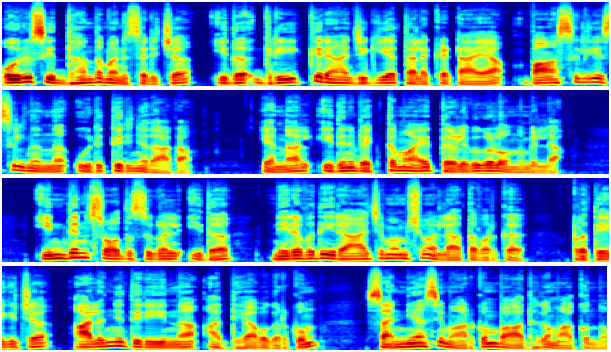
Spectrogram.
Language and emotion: Malayalam, neutral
